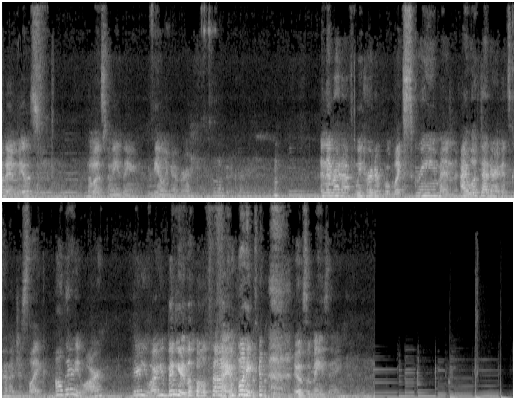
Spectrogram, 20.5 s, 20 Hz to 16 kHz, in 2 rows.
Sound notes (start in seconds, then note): 5.4 laughs; 14.4 laughing; 17.6 upbeat music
